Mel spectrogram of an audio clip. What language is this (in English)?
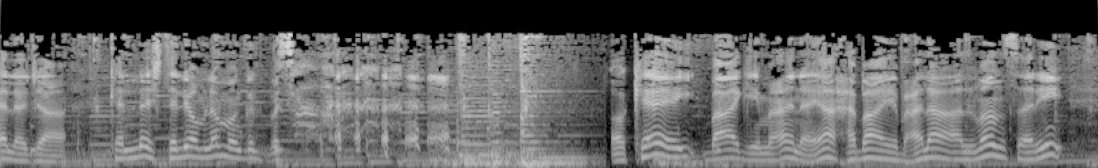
Arabic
